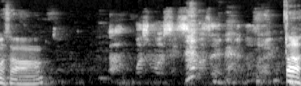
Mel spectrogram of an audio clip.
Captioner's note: on phone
